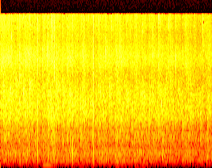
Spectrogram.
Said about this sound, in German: Und das finde ich auch, vielen Dank auch für den Applaus.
